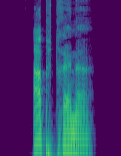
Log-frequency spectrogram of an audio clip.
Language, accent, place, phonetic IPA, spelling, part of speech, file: German, Germany, Berlin, [ˈapˌtʁɛnə], abtrenne, verb, De-abtrenne.ogg
- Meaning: inflection of abtrennen: 1. first-person singular dependent present 2. first/third-person singular dependent subjunctive I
